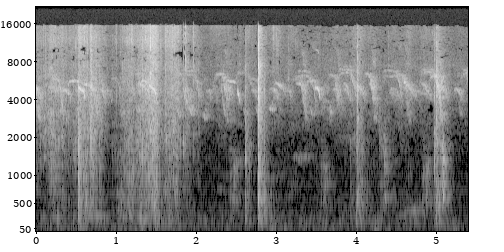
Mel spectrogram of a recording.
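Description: Dry split firewood being handled and snapped by hand, giving several sharp cracks, the loudest a little past the middle. Small birds chirp over it in quick, short falling notes.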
